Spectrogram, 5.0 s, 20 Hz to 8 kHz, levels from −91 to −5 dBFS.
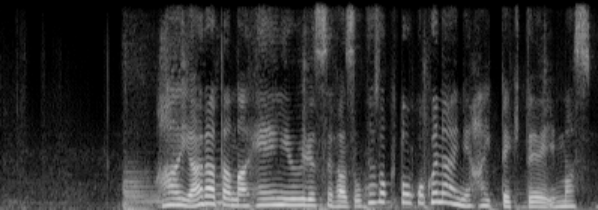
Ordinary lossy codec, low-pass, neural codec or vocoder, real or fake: none; none; codec, 16 kHz, 2 kbps, X-Codec, HuBERT features, trained on general audio; fake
